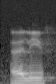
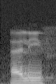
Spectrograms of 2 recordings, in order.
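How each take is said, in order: Both takes have the same delivery.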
